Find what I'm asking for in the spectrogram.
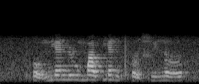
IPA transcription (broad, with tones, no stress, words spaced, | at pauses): pʰo̰˨˩ʊ̯n̪jɛ˥nɻu˥˧ mɑ˥˧ʊ̯pjɛ˥˩npʰɤ̰˨˩ ɕy˧˥nɤ˧˥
